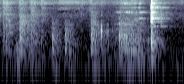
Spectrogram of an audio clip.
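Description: Faint scraping and light clinks of a metal spoon scooping filling from a plate and pressing it into dough, with one sharper clink near the end.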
